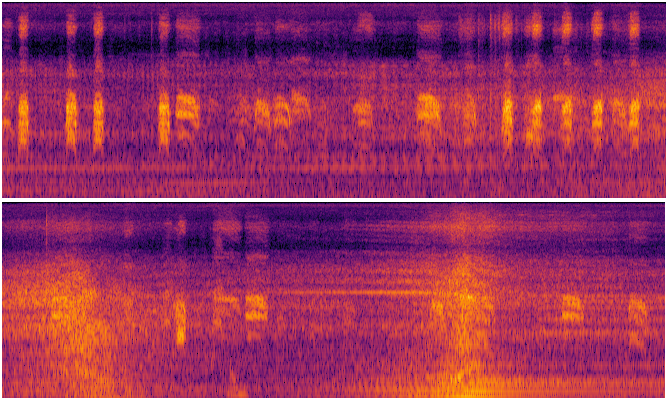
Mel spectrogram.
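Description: Birds calling in short, repeated cawing calls. Two louder swells of rushing noise rise and fade, about eleven and seventeen seconds in.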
